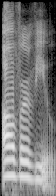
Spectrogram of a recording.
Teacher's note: with the emphasis on the first syllable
